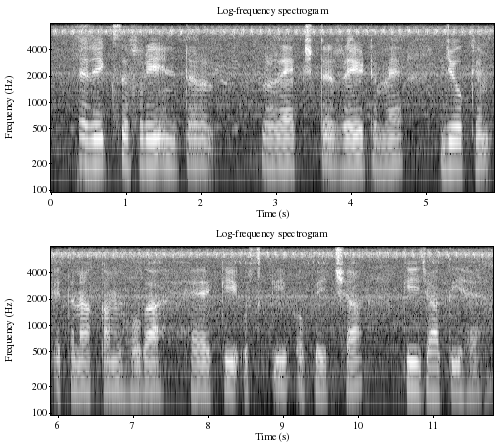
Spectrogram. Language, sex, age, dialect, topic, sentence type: Hindi, female, 25-30, Kanauji Braj Bhasha, banking, statement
